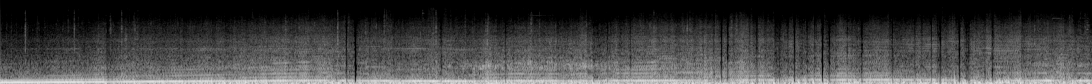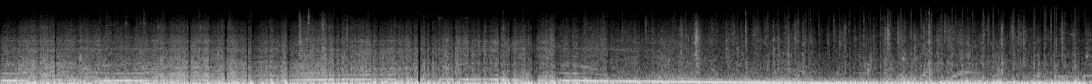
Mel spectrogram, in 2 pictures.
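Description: Sports car engine on an autocross run, heard from inside the open-top cockpit. It climbs in revs over the first few seconds, holds high with brief dips as the driver works through the cones, and near the end drops away steadily as the car slows after the run.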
